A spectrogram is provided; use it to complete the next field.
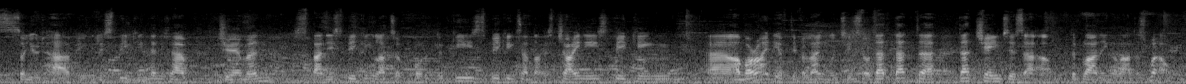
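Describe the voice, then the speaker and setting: A man with ordinary pitch variation, music in the background and audible room echo. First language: Finnish. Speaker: cruise director. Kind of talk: interview. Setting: aboard a cruise ship. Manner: halting.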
